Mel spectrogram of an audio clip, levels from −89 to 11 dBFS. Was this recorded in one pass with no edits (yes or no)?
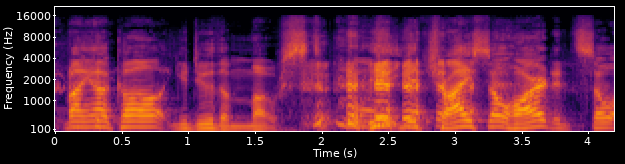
yes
